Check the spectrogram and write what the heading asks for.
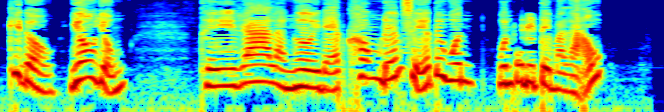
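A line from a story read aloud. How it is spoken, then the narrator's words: Smiling, teasing. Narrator (Vietnamese): Thanh Thanh mỉm cười nói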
